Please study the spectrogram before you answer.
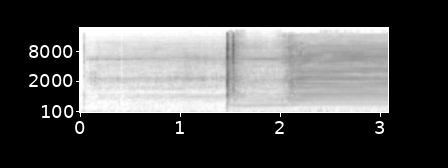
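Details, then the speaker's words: Wahl KM10 cordless dog grooming clipper after blade drive replacement, same blade refitted: switches on to a buzzy rattly whine with a harsh edge that persists; loose blade hinge screws suspected, hinge assembly may need replacing. "it's still making noise so we replace the blade Drive now we may need to replace that blade hinge assembly"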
